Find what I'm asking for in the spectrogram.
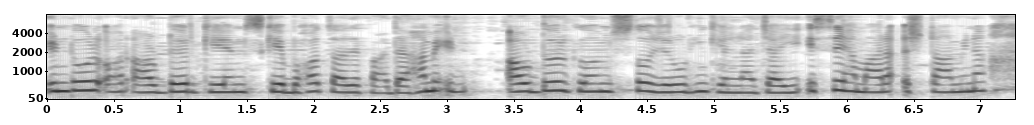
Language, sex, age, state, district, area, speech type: Urdu, female, 30-45, Bihar, Supaul, urban, spontaneous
